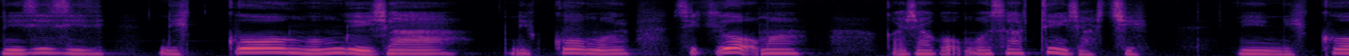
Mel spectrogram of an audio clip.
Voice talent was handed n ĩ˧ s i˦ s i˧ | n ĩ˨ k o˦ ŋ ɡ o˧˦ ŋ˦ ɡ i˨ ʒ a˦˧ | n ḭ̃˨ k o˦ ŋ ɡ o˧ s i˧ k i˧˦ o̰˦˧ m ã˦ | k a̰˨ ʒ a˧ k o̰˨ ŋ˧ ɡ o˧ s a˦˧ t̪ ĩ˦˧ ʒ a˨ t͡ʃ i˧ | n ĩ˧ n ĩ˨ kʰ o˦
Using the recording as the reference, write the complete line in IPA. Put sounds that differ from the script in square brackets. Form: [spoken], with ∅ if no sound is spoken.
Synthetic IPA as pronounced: n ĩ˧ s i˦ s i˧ | n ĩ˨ k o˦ ŋ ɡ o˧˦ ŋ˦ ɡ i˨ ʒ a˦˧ | n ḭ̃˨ k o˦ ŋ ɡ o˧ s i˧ k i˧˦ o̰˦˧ m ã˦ | k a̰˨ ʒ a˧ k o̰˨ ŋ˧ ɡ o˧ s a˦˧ t̪ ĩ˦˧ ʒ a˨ t͡ʃ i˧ | n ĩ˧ n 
